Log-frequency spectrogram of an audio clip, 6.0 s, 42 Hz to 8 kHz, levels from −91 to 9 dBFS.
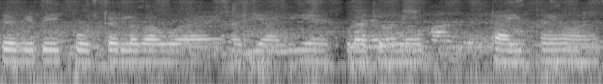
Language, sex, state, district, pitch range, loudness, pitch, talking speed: Hindi, female, Maharashtra, Mumbai Suburban, 170-180 Hz, -16 LUFS, 170 Hz, 120 wpm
